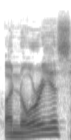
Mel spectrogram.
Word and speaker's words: Honorius: is it Honor- honorius how do you pronounce the emperor I always pronounce it Honorius. – Yeah.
